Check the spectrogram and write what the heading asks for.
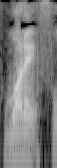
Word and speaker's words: what if: What if, what if, what if? WH 的 H 不发音， T 跟 I 呢只要连在一起念软的 What if, what if, F 这边是完整的，因为 F 呢是跟后面的字不冲突，不用消音， They fall 是完整念法，所以我们只看 What if 这个地方， What if they fall? – What if they fall?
